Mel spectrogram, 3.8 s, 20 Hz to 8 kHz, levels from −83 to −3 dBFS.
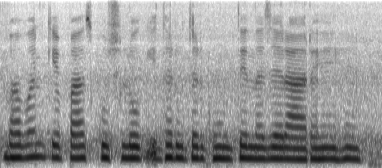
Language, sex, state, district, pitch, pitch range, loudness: Hindi, female, Manipur, Imphal West, 205 Hz, 195-210 Hz, -14 LUFS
